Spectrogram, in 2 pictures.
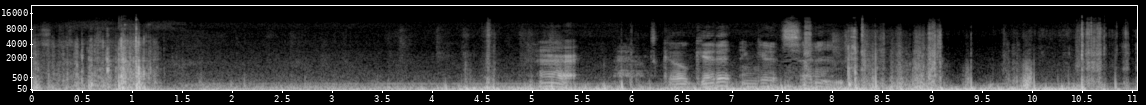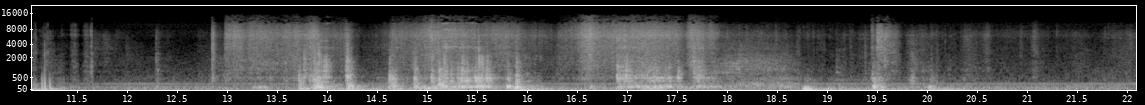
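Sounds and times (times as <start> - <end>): faint steady hum: 0.0 - 22.0
scraping and rustling: 12.9 - 22.0
equipment clunking and knocking: 13.7 - 16.2.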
